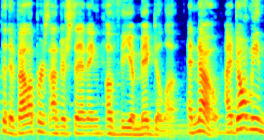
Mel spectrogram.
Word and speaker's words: amygdala: of your brain and when I say amidala with the soft G I'm talking about the boss of the game so keep that in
